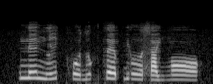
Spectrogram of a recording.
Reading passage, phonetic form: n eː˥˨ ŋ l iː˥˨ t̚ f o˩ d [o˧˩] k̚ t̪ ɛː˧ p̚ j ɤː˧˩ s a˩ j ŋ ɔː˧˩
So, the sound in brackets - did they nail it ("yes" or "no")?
no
